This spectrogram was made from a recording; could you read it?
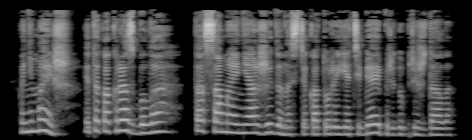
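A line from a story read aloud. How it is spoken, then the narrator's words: Sad reply. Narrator (Russian): грустно ответила я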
